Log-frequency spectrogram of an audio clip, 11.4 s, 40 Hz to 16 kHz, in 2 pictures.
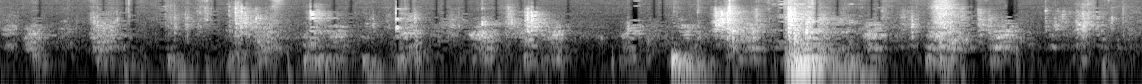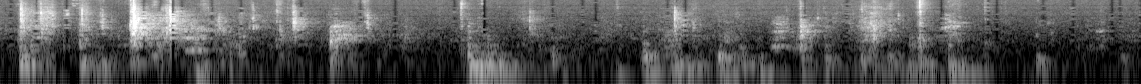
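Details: Two golden retrievers at play, a 9-week-old puppy and its big brother tugging over a chew toy in keepaway; repeated panting, snorts and small growls with scuffling and knocks.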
